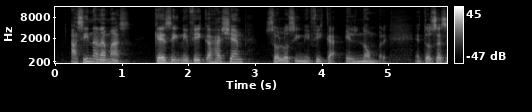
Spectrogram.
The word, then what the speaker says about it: Hashem: Entonces ellos decidieron llamarlo Hashem. La palabra Hashem o Hasem, como dicen algunos, es un término hebreo que significa literalmente el nombre. Así nada más. ¿Qué significa Hashem?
